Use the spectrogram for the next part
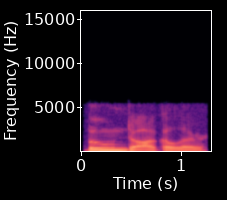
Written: boondoggler

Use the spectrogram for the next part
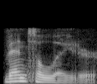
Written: ventilator

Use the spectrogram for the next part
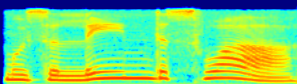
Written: mousseline de soie

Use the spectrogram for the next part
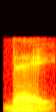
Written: bey

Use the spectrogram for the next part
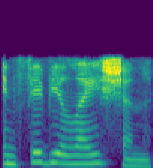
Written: infibulation

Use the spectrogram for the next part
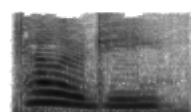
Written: telergy

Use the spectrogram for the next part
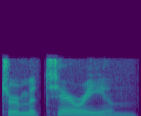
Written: termitarium

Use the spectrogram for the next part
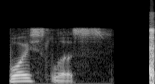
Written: voiceless

